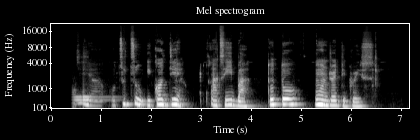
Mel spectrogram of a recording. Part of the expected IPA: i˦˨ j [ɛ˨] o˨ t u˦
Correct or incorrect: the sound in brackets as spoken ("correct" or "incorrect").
incorrect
